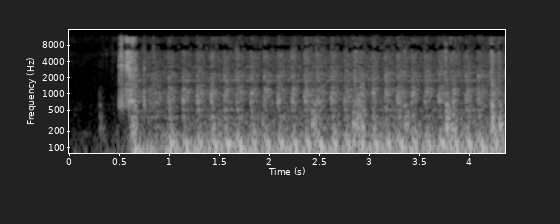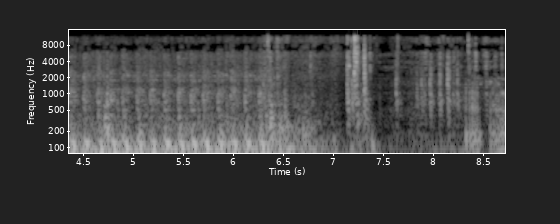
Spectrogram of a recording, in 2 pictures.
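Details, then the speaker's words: Abandoned 2002 Pontiac Grand Prix GTP 40th Anniversary, battery negative disconnected overnight, security light now off: starter whirs evenly about six seconds with no catch. Cranks but won't start; fuel pressure to be checked, fuel pump suspected. "to check the fuel pressure and probably pick up a fuel pump from work and this thing might start"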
